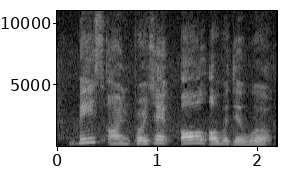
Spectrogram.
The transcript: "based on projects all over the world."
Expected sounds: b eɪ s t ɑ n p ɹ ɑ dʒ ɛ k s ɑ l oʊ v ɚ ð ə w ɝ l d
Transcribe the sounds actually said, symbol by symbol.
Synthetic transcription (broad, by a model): b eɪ s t ɑ n p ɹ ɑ dʒ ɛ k ɑ l oʊ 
